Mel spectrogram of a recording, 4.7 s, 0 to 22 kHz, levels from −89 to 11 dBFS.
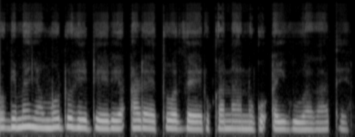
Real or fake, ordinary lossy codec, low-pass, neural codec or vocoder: fake; Opus, 16 kbps; 19.8 kHz; autoencoder, 48 kHz, 128 numbers a frame, DAC-VAE, trained on Japanese speech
